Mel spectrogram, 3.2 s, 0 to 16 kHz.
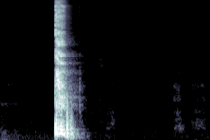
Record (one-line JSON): {"cough_length": "3.2 s", "cough_amplitude": 32767, "cough_signal_mean_std_ratio": 0.21, "survey_phase": "beta (2021-08-13 to 2022-03-07)", "age": "18-44", "gender": "Male", "wearing_mask": "No", "symptom_none": true, "smoker_status": "Never smoked", "respiratory_condition_asthma": false, "respiratory_condition_other": false, "recruitment_source": "REACT", "submission_delay": "2 days", "covid_test_result": "Negative", "covid_test_method": "RT-qPCR"}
